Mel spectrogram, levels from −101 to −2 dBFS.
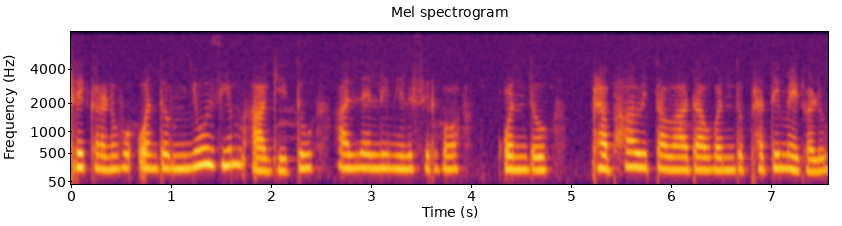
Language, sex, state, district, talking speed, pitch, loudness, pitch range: Kannada, female, Karnataka, Raichur, 80 wpm, 230 Hz, -18 LUFS, 215-240 Hz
